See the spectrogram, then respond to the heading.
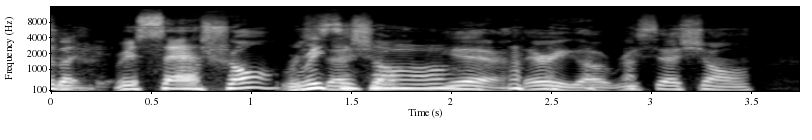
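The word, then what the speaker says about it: Risacher: Zachary Risachet? That sounds about- Risachet? Recession.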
